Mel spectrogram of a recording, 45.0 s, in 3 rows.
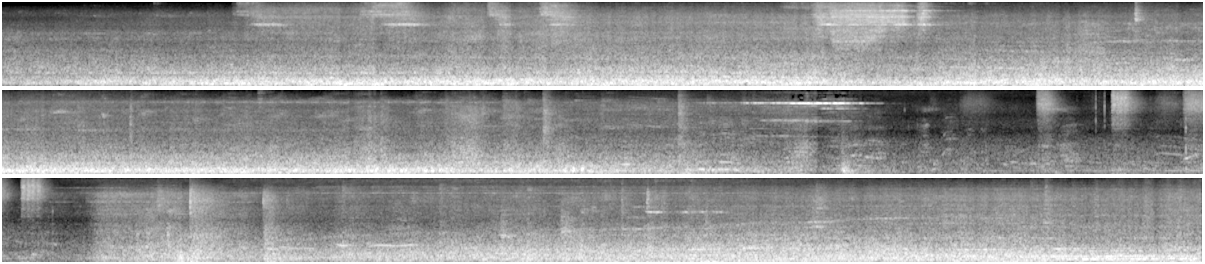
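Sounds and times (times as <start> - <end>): train wheels rumbling on rails: 1.3 - 25.8, 28.0 - 45.0
high wheel squeal: 3.0 - 3.6, 4.6 - 5.4, 10.2 - 11.8, 24.2 - 26.1.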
